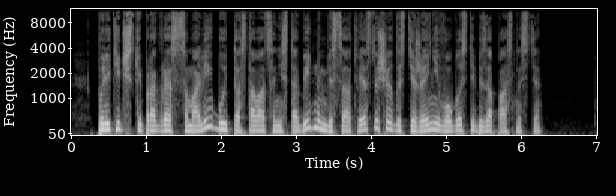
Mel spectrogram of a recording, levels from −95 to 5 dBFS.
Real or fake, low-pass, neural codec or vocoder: real; 10.8 kHz; none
